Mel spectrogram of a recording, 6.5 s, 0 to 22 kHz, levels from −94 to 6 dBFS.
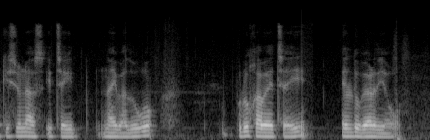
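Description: A gain setting in the speech chain was likely applied without any ramp, stepping the level up by about 8 dB from one sample to the next at 4.52 s and holding it until 4.69 s. This sudden gain jump lifts the voice and background noise together, so both leap abruptly louder for that short stretch.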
